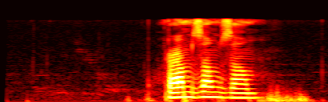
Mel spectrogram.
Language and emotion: Russian, neutral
